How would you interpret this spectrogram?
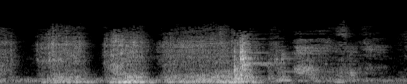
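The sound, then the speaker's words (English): A heavy garage door rattles and scrapes as it is pulled shut, with a sharper clunk partway through, while voices murmur over the noise. “Give us a hand to shut the garage door.”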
